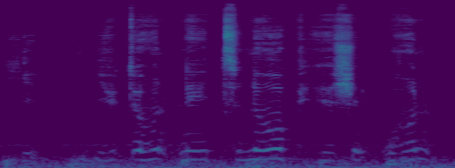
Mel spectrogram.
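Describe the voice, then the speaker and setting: Someone does a put-on character voice at a fairly slow pace over loud background noise. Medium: audio drama. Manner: scared, defensive.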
